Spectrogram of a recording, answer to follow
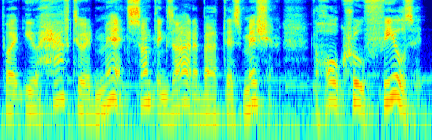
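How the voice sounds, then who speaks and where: An actor playing an earnest, uneasy ship's officer in a video game, respectful but questioning and suspicious. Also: male voice, a little high, big pitch swings, a little fast, sharp tone, soft background music.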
